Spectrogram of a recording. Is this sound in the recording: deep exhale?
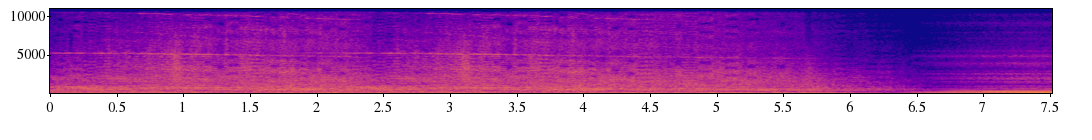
no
